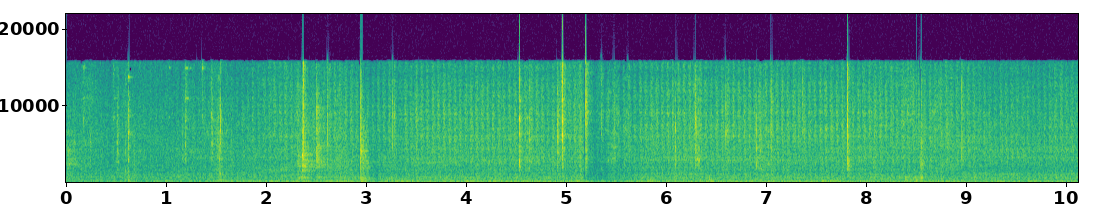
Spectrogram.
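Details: 2013 Lennox AC system with a previously replaced blower motor: loud steady low droning hum with a shaky vibration and stray rattles; noise traced to the blower motor, shaking from a weak run capacitor.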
